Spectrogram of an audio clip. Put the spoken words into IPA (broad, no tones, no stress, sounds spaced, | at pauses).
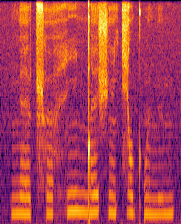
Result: ŋ ɛ ʈ͡ʂʰ œ h ĩ ŋ͡ǃ ɛ ʃ ẽ t͡ɕ ɔ kʷʼ ẽ n ʉ m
